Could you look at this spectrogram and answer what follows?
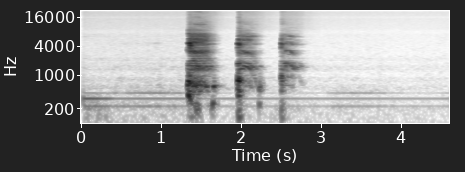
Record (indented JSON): {
  "three_cough_length": "4.6 s",
  "three_cough_amplitude": 32768,
  "three_cough_signal_mean_std_ratio": 0.31,
  "survey_phase": "beta (2021-08-13 to 2022-03-07)",
  "age": "45-64",
  "gender": "Female",
  "wearing_mask": "No",
  "symptom_cough_any": true,
  "symptom_runny_or_blocked_nose": true,
  "symptom_headache": true,
  "symptom_change_to_sense_of_smell_or_taste": true,
  "symptom_other": true,
  "symptom_onset": "7 days",
  "smoker_status": "Never smoked",
  "respiratory_condition_asthma": false,
  "respiratory_condition_other": false,
  "recruitment_source": "Test and Trace",
  "submission_delay": "1 day",
  "covid_test_result": "Positive",
  "covid_test_method": "RT-qPCR",
  "covid_ct_value": 15.4,
  "covid_ct_gene": "ORF1ab gene",
  "covid_ct_mean": 16.9,
  "covid_viral_load": "2800000 copies/ml",
  "covid_viral_load_category": "High viral load (>1M copies/ml)"
}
